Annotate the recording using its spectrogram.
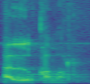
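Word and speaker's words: القمر: Al-Qamar doesn't have a shadda, so it is Qamariya, which means that I pronounce the Laam. I say Al-Qamar.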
